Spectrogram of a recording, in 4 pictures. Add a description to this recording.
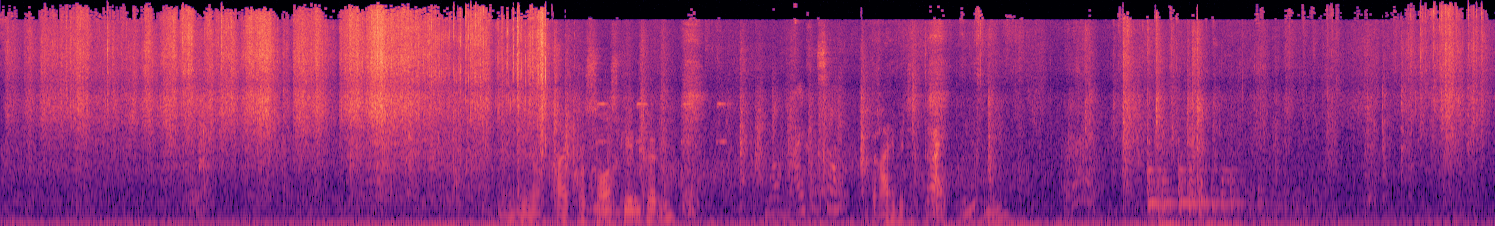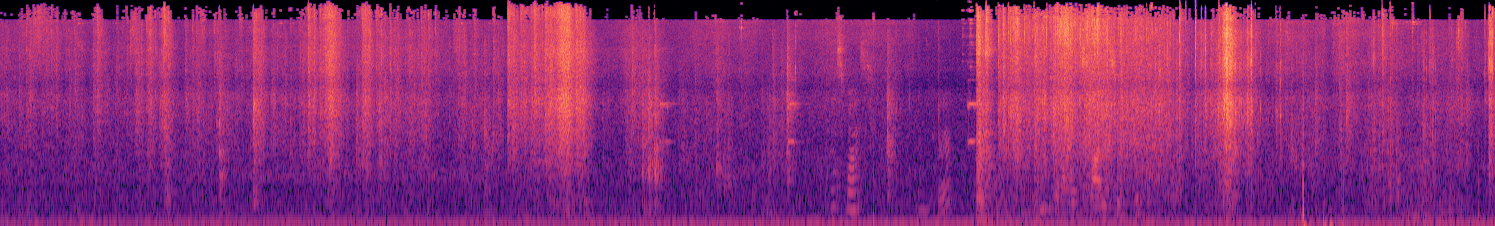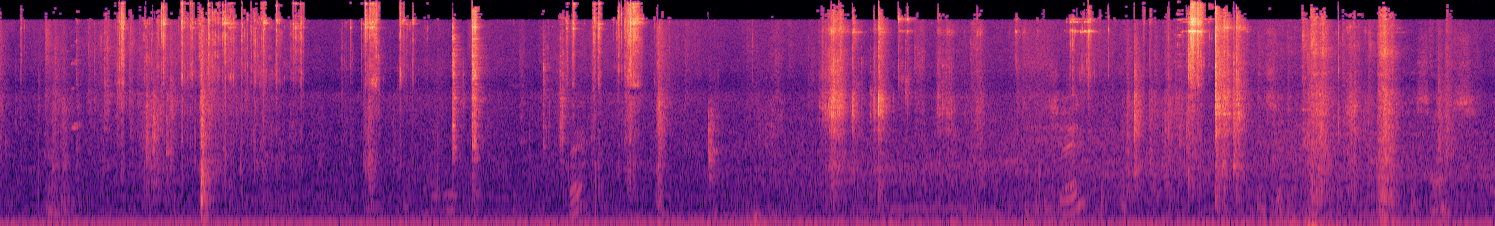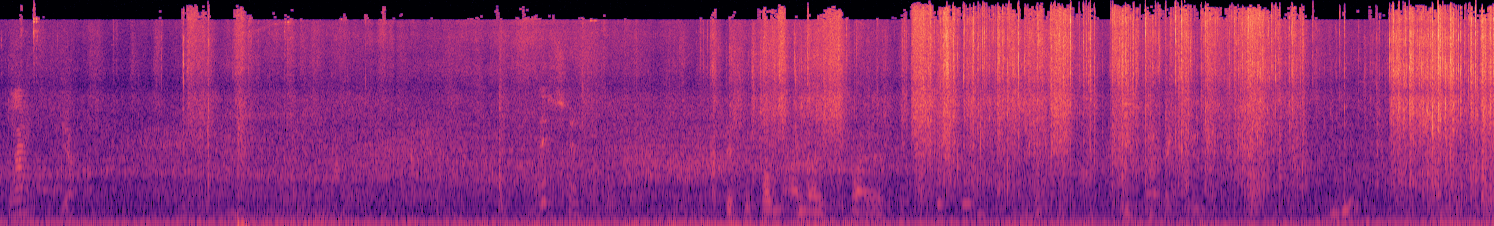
morgens in der bäckerei, tütenrascheln, bestellungen, wechselgeld, soundmap nrw - social ambiences - sound in public spaces - in & outdoor nearfield recordings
